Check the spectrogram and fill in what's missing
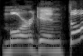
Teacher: for some reason, he emphasized the third syllable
